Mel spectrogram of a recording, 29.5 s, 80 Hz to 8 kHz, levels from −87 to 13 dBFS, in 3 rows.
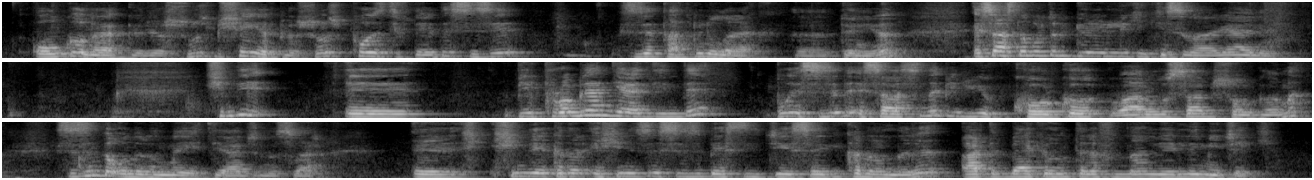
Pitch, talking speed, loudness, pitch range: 160 Hz, 110 wpm, -23 LUFS, 140-180 Hz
